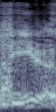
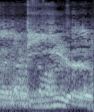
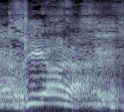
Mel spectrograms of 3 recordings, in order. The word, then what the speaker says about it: 敌人: 敌人. How do you say it? 敌人. D what? 敌人. Diana.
